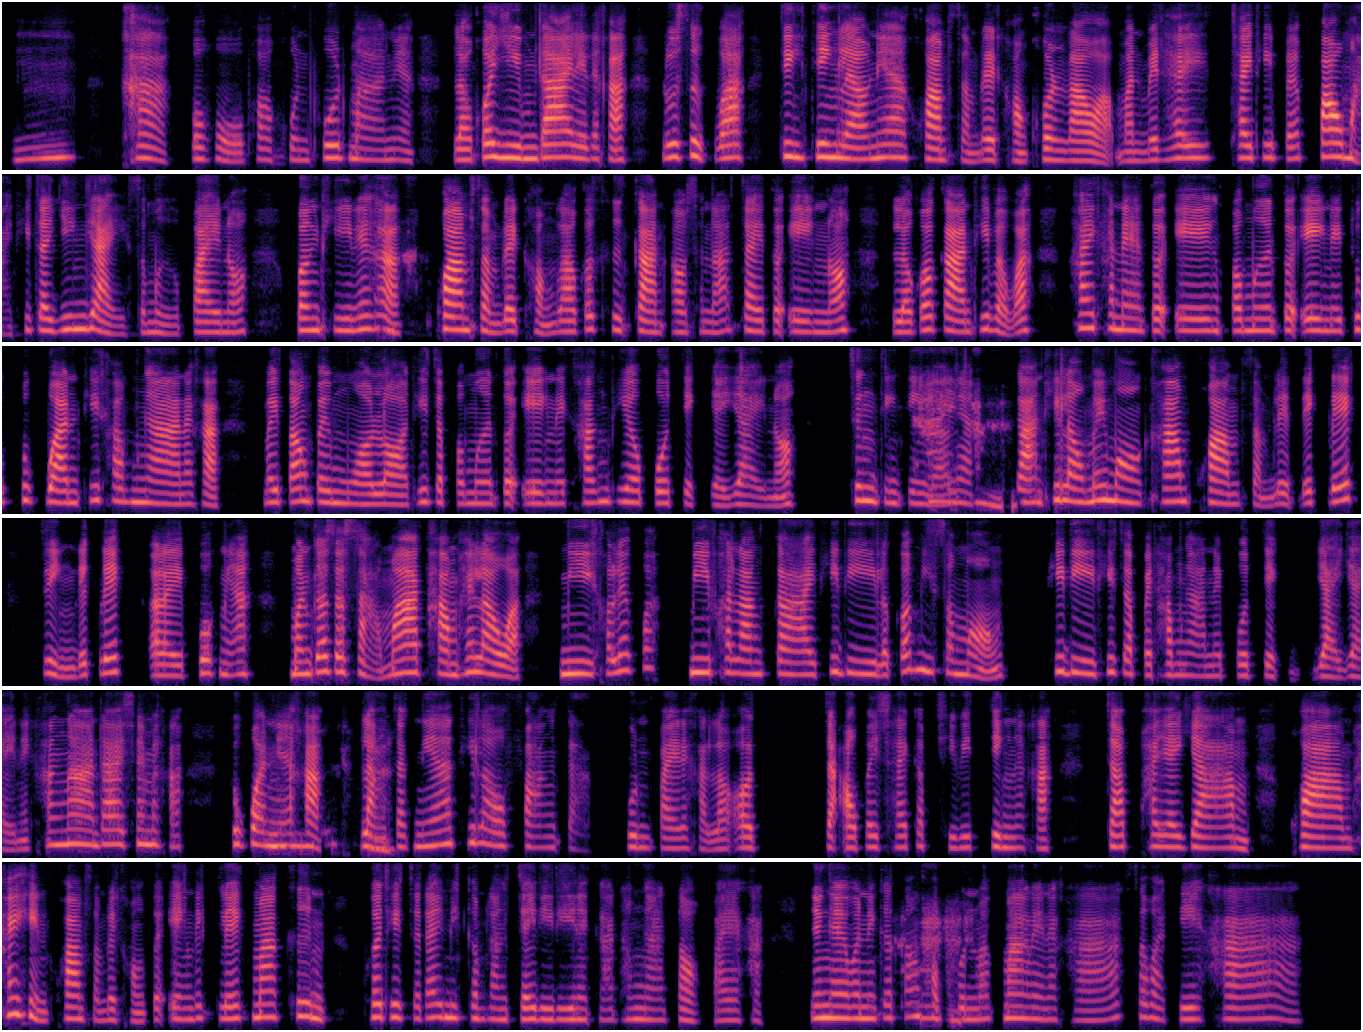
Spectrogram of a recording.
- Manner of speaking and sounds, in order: other background noise; other noise
- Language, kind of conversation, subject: Thai, advice, ทำอย่างไรถึงจะไม่มองข้ามความสำเร็จเล็ก ๆ และไม่รู้สึกท้อกับเป้าหมายของตัวเอง?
